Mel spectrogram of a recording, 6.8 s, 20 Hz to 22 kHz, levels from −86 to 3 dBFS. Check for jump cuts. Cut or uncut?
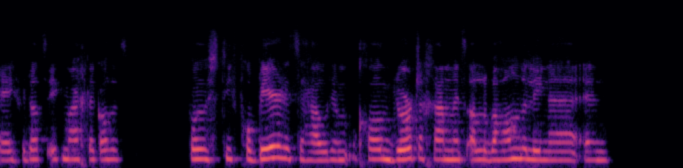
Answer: uncut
